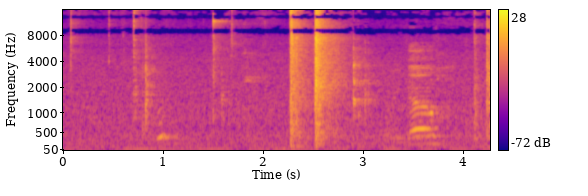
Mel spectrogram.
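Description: Parts of a soft-serve machine's dispensing door being handled and set down on a stainless steel table: a string of sharp clicks and clinks, the two loudest a little past halfway.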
